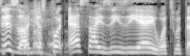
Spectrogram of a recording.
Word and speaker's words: SZA: Oh, is that how you say it's SZA? S-C-A, it's yes. – SZA? – Yeah. Yeah, so like rappers from Wu-Tang Clan, RZA and GZA, she got her name from the same similar way.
